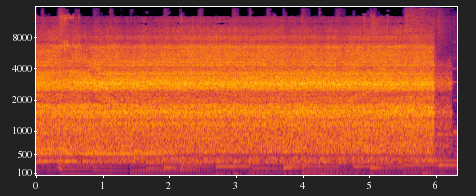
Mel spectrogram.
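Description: President Harry III CB radio's speaker giving out steady receiver hiss with the squelch open and the microphone unplugged, a sign that pulling the mic plug leaves the speaker live. The hiss cuts off suddenly at the end, over soft background music.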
